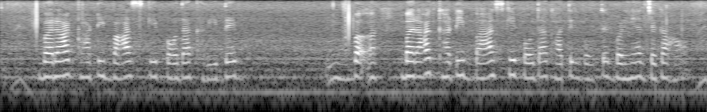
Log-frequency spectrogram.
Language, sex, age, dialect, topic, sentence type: Bhojpuri, female, 31-35, Western, agriculture, statement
